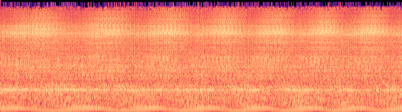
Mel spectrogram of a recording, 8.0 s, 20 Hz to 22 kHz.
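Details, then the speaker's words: Bobcat 743 diesel after replacing all four glow plugs, started with extra glow plug time, owner suspecting air in the fuel lines: steady, even idle with a smooth low chug and no misses or knocks; running cleanly. "There She Goes she's a runner she is a runner"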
